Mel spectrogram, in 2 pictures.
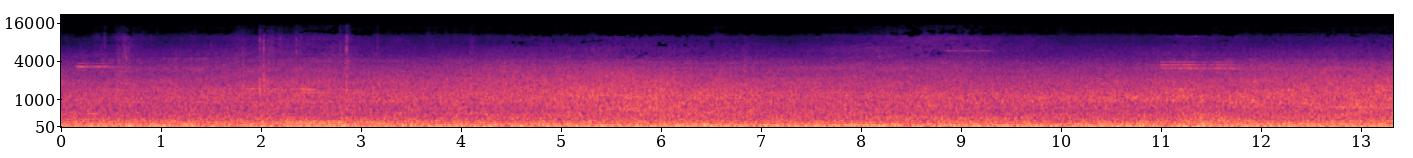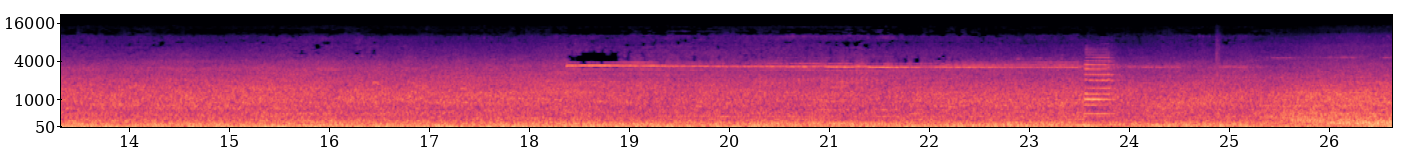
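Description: Steady road traffic noise from cars, scooters and auto-rickshaws on a busy multi-lane road, with vehicle horns honking: a short toot about eleven seconds in and a long held horn for about five seconds from around eighteen seconds in.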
